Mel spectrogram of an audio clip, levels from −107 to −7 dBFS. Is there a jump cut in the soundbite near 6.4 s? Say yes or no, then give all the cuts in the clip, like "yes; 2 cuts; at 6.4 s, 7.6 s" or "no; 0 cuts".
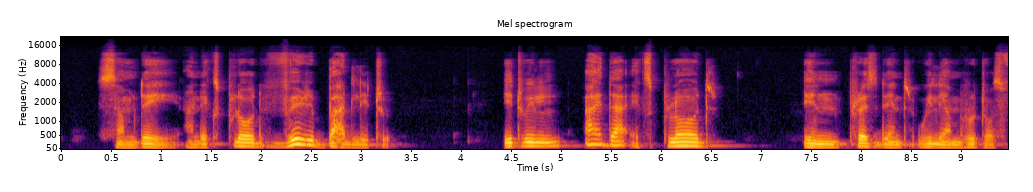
no; 0 cuts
